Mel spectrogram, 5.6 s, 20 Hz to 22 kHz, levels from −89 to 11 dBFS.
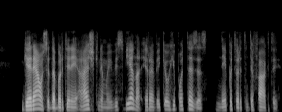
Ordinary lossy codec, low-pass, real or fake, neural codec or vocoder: Opus, 24 kbps; 7.2 kHz; real; none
